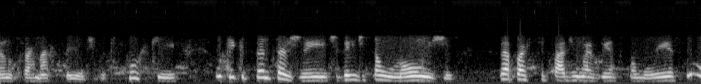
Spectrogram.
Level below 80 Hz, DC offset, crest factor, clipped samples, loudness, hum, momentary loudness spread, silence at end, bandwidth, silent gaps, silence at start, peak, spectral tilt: -62 dBFS; under 0.1%; 16 dB; under 0.1%; -16 LUFS; none; 11 LU; 0 s; over 20 kHz; none; 0 s; 0 dBFS; -7 dB/octave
